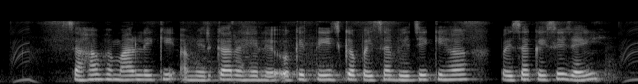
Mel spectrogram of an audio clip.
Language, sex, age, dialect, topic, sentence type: Bhojpuri, female, 18-24, Western, banking, question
